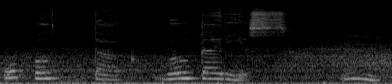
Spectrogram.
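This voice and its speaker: Speaking extremely slowly in a high-pitched voice, a woman hosts a horror gaming video with casual commentary, muttering as she reasons aloud. The audio is clearly noisy, layered with game ambience.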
